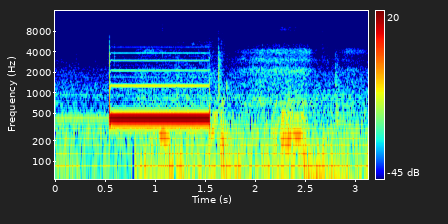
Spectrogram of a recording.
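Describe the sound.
Telephone ringing tone on a call that goes unanswered: a single steady beep lasting about a second, followed by quiet line noise with no pickup.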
